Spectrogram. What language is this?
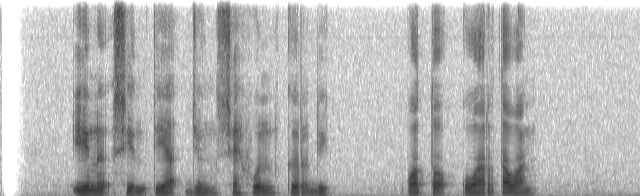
Sundanese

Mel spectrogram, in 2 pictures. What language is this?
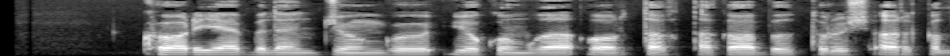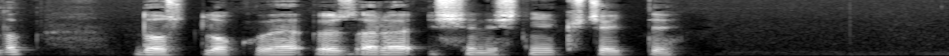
Uyghur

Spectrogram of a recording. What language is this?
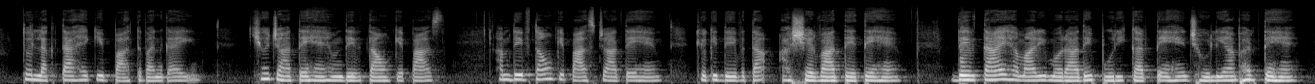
Hindi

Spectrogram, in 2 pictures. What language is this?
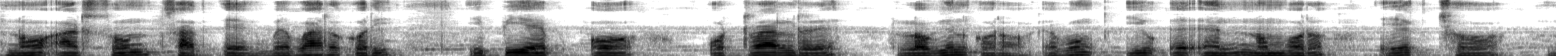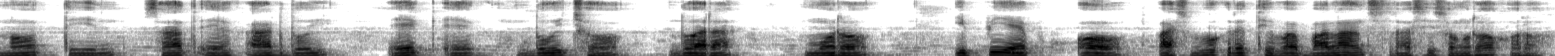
Odia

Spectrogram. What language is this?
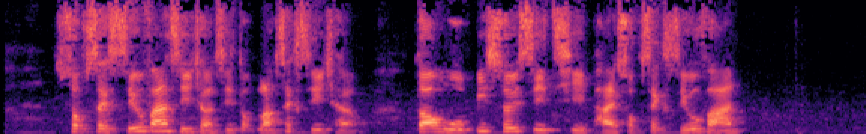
Cantonese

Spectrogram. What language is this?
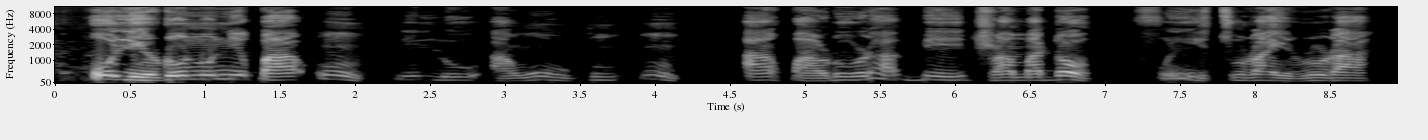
Yoruba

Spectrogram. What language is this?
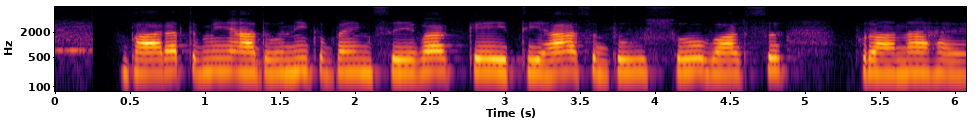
Magahi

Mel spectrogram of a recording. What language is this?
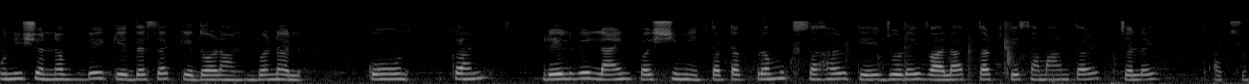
Maithili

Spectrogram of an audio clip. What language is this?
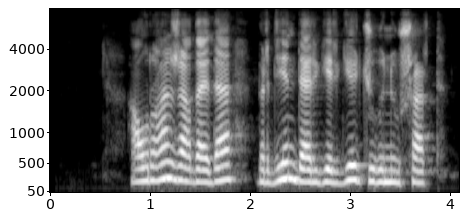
Kazakh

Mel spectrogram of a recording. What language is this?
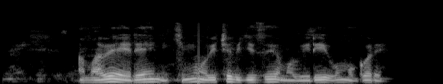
Kinyarwanda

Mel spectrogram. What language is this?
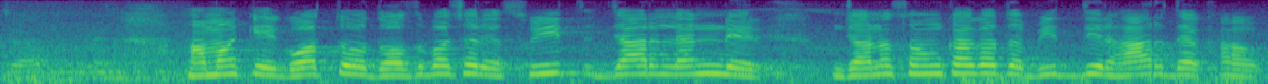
Bangla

